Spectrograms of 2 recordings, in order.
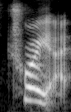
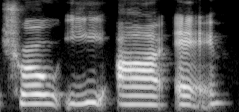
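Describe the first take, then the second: First: The vowels glide together into one sound. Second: The vowels are said as separate syllables. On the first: The speaker calls it right. "It's Troy" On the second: The speaker calls it wrong. "notice how I didn't say tro-e-a"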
